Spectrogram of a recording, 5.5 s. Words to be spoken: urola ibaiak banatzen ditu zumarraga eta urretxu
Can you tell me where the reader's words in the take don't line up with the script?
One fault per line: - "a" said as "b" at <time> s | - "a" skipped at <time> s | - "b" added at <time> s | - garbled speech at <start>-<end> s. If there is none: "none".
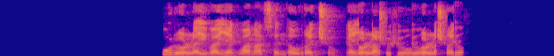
- "ditu zumarraga" skipped at 2.9 s
- garbled speech at 3.4-4.6 s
